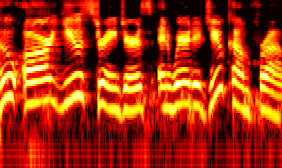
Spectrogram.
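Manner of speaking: clumsy, poor, fake American accent. Retelling a man's reply to a woman's question about strangers, bad American accent. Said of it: "with a bad American accent".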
